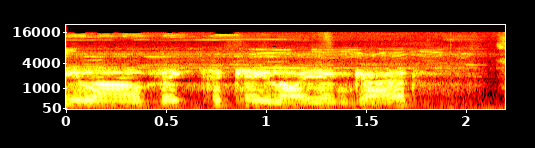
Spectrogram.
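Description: A man's voice received off the air on a homebuilt 40-metre regenerative receiver, coming through its speaker thin and narrow with no deep tones. The talking stops shortly before the end.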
